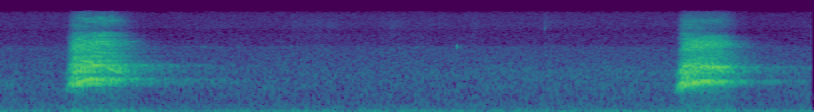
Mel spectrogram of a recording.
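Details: A red fox gives two harsh, hoarse screams about four and a half seconds apart, like a child shrieking; heard at night or early morning in backyards in Lexington; mating scream, calling to find its mate.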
